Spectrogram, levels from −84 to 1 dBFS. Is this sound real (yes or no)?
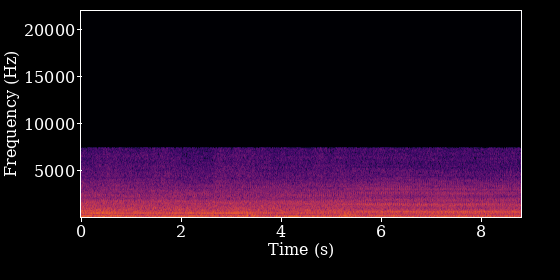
yes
